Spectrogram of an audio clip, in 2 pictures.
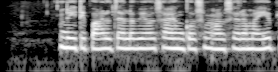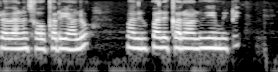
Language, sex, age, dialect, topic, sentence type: Telugu, male, 18-24, Telangana, agriculture, question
